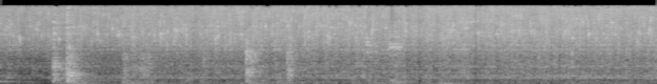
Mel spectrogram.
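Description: Garlic, onions, celery and carrots fry in oil for a vegetable soup, giving a steady close sizzle with a few stirring knocks and scrapes along the way.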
